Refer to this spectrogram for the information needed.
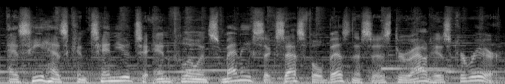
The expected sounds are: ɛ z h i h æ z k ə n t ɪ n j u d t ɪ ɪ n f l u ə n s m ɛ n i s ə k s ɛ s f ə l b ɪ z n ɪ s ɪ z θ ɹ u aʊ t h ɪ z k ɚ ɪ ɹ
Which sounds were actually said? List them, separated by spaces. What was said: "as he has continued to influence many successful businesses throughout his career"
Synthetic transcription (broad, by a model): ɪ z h i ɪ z k ə n t ɪ n j u d t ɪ ɪ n f l u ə n s m ɛ n i s ə k s ɛ s f ə l b ɪ z n ɪ s ɪ z θ ɹ u aʊ t h ɪ z k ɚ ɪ ɹ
